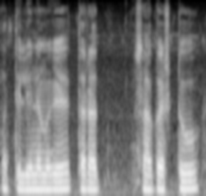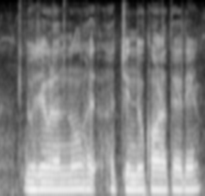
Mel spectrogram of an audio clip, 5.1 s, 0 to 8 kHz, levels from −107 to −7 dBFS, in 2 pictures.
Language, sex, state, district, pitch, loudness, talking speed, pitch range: Kannada, male, Karnataka, Bidar, 115 Hz, -16 LUFS, 105 wpm, 110-120 Hz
